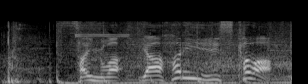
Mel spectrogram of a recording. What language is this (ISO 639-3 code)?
jpn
